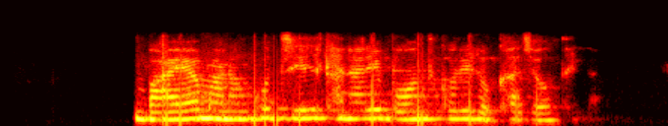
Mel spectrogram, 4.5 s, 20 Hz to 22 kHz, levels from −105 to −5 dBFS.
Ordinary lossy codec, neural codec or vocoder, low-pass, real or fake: Opus, 16 kbps; none; 7.2 kHz; real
